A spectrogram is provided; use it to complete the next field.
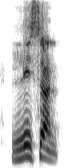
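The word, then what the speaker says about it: listen: लिसन।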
